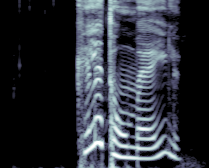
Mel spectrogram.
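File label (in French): "Quel est ton mail", French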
